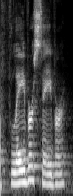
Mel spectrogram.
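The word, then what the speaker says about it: Flavr Savr: It was called the flavor saver tomato. That's spelled F L A V R S A V R.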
